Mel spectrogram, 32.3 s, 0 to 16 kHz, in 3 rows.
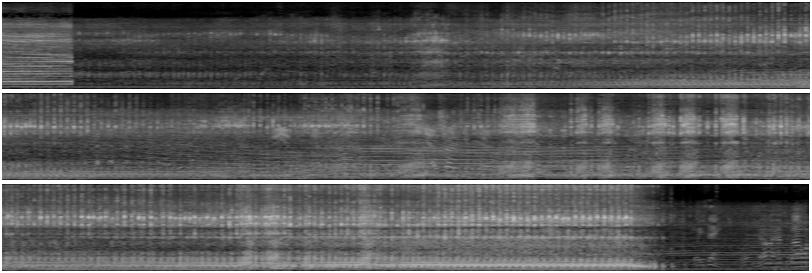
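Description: Gasoline engine (GP-76) of a large RC model airplane: running at high throttle for about a second, then dropping suddenly to a much quieter low-throttle note. Its pitch rises and falls with throttle changes as the plane lands and taxis, and it grows steadily louder, loudest near the end.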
